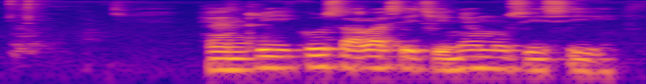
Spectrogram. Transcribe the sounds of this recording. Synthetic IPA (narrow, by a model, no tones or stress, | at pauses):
hɛnriːkusalahsid̥ʒ̥i̤namusisi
